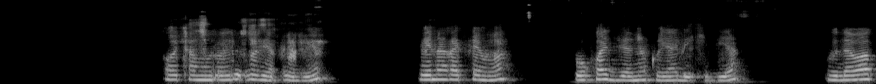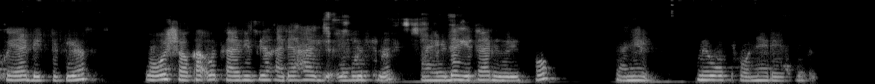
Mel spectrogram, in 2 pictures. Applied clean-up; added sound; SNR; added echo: neural mask model Resemble Enhance denoiser.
